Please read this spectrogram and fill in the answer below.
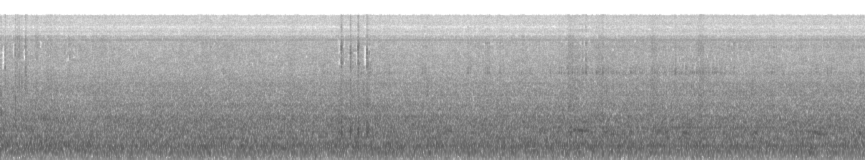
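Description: Wired Microsoft computer mouse clicking: a few quick clicks about three and a half seconds in, with fainter ones later, over a steady background hiss.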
